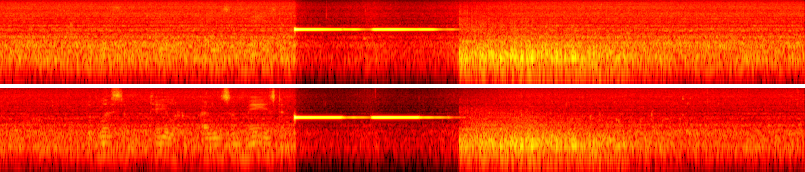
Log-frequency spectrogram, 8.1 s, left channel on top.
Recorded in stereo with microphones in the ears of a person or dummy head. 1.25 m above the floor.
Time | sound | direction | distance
0.9 | a man speaking | 40° right (ahead or behind) | 3.5 m
3.0 | a siren | 30° right (ahead or behind) | 3 m
4.6 | an explosion | 40° left (ahead or behind) | 4 m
